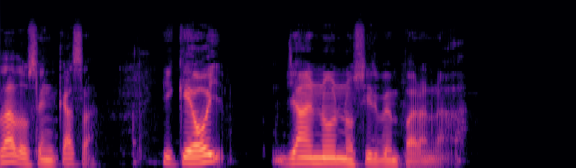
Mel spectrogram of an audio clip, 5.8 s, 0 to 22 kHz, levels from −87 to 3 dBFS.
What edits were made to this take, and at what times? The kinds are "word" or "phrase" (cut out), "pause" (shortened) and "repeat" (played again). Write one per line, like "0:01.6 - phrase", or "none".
none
